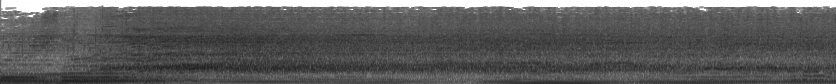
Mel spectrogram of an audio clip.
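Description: A male singer's last held note ends about a second in. A soft sustained orchestral chord lingers under a large arena audience cheering and applauding.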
